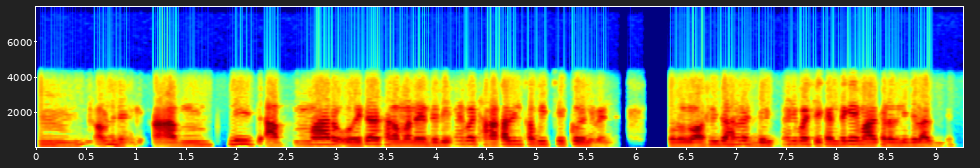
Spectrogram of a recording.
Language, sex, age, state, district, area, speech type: Bengali, male, 45-60, West Bengal, Nadia, rural, conversation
